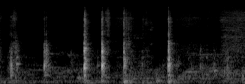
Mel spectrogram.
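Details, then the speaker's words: K-Vision satellite receiver with voltage drop and weak signal, power supply crackling: irregular sharp ticks, about six in under three seconds, over a quiet background; failing power supply crackling under load. "kalau kalian dengernya teman-teman for safe nya itu bunyi berderik seperti itu Jadi cukup Mengganggu ya suaranya"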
